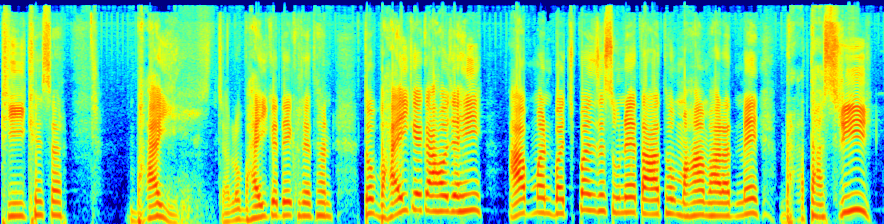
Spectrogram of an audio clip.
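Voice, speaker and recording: A man's voice: sits high, expressive, unhurried, clear, resonant tone, dry recording, clean studio sound. A young man with a Chhattisgarhi accent teaching an exam-prep Hindi lesson, playfully acting out little scenes and quizzing himself.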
